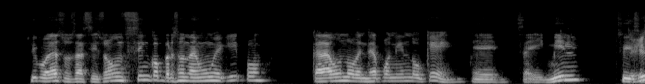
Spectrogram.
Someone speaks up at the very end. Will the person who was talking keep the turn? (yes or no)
no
